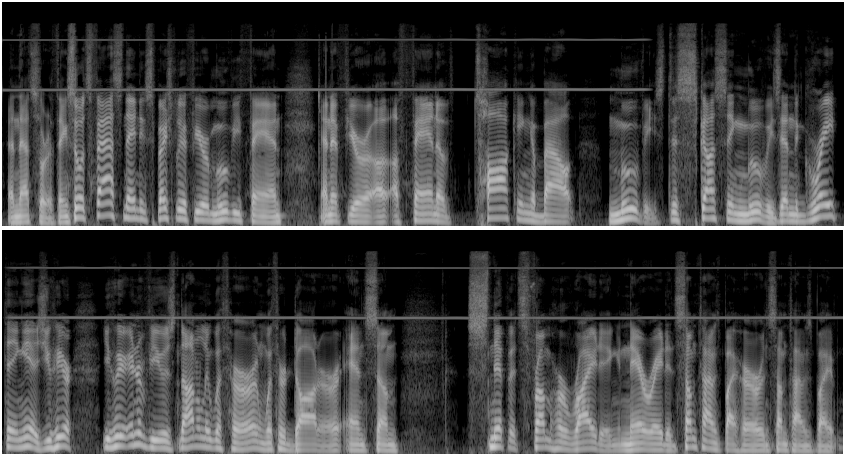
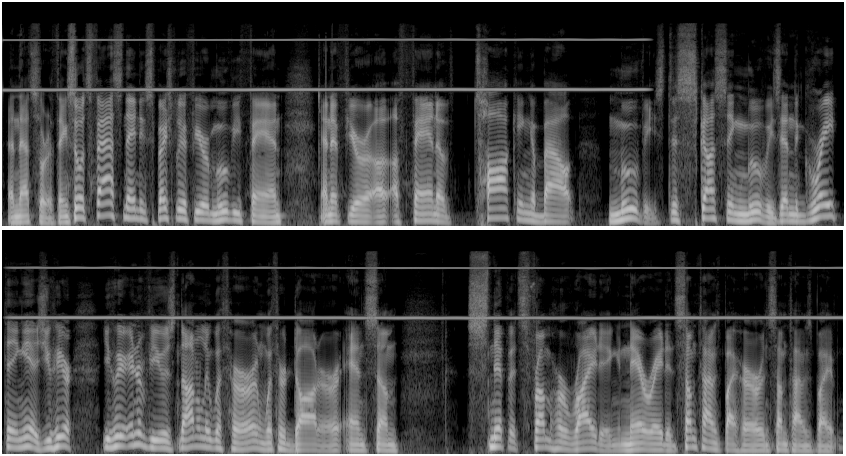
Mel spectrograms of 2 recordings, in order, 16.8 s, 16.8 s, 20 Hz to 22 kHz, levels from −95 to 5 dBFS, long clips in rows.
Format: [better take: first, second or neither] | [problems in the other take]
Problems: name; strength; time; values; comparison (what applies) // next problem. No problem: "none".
first | high-pitched whine; loud; until 6.5 s and from 8.5 s on; 4.5 kHz, 8 dB below the speech; faint in the first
